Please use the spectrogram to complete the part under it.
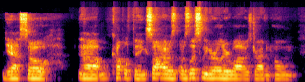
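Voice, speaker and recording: Mellow, flat-voiced man giving advice. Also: a little high, a little fast. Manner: earnest, advising, many fillers. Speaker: guest. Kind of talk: casual livestream chat.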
